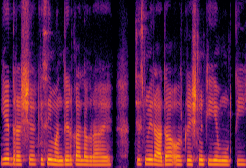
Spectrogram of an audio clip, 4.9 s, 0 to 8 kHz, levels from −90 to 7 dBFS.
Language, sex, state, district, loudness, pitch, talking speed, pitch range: Hindi, female, Gujarat, Gandhinagar, -17 LUFS, 195 Hz, 180 wpm, 190-210 Hz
